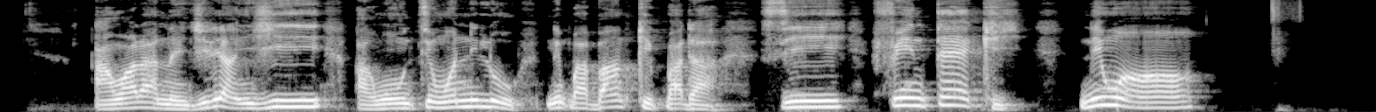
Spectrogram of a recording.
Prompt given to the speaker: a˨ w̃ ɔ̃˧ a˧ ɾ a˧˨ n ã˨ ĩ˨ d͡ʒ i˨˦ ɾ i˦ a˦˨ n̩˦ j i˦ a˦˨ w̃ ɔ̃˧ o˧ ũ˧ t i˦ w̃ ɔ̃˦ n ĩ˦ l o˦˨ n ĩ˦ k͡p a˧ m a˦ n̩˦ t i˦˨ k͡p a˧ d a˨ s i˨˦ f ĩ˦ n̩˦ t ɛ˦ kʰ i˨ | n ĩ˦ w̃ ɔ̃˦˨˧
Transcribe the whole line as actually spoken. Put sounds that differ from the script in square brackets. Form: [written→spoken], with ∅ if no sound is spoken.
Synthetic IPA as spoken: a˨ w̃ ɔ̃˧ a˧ ɾ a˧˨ n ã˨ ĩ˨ d͡ʒ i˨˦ ɾ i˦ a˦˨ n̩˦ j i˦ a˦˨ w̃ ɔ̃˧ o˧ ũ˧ t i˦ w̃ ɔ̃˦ n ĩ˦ l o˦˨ n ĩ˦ k͡p a˧ [m→b] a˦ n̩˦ [t→k] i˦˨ k͡p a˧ d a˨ s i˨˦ f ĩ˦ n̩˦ t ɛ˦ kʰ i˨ | n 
